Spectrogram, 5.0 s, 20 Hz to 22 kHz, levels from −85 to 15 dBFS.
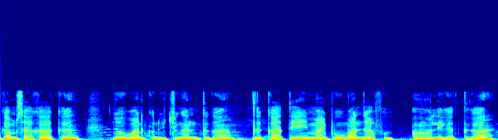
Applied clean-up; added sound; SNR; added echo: none; none; none; none.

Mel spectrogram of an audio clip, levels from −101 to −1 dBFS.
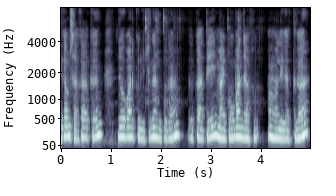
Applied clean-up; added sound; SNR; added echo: neural mask model DeepFilterNet 3.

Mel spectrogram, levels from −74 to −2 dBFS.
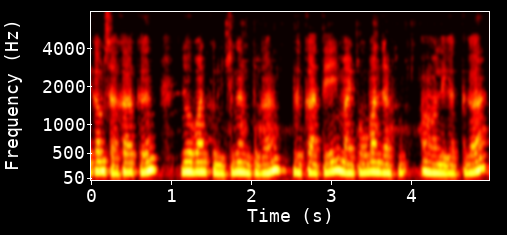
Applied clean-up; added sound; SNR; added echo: neural separator model SepFormer DNS4.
